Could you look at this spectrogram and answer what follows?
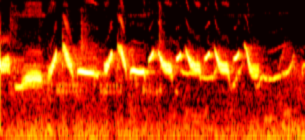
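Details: Chinese hwamei in a cage in Vietnam whistling a run of sharp rising-then-falling notes, rapid and strongly repeated, in loud hót hét singing.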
